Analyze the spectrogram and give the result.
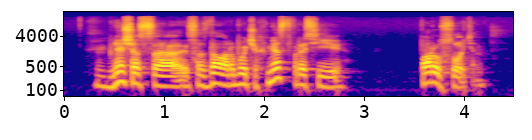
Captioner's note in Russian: none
